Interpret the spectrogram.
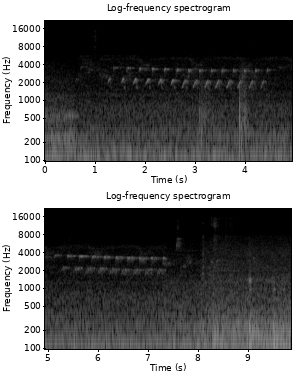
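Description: A bird singing two runs of quick repeated chirps, about five a second, over a low rumble of outdoor background noise, with a few faint knocks near the end.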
